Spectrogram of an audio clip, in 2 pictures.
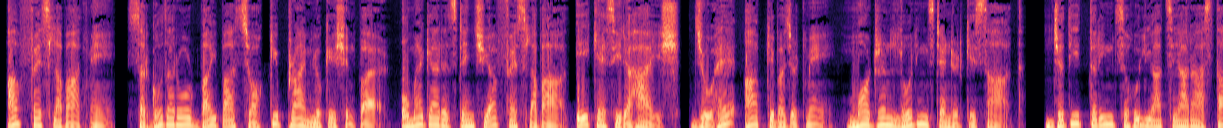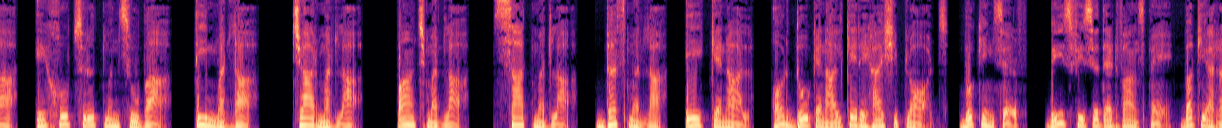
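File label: Urdu, Pakistan, male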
